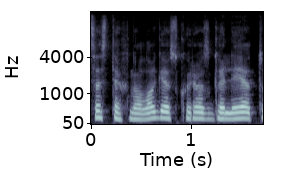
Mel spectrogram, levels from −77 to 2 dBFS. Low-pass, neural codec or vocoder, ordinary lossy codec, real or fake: 14.4 kHz; none; MP3, 96 kbps; real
